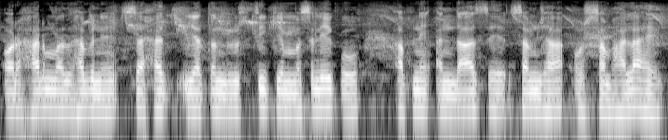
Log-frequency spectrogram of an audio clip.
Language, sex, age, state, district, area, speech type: Urdu, male, 18-30, Delhi, North East Delhi, urban, spontaneous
